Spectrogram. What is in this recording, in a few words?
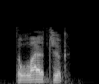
"pelagic", English; adjectives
